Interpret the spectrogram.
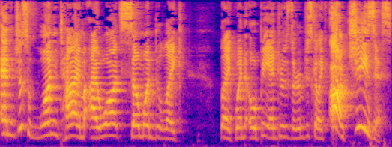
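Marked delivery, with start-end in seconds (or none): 4.4-5.2 high, jumpy, startled outburst of sudden fright. Acting out someone startled by a child entering: acting startled. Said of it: "just be startled by this tiny".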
